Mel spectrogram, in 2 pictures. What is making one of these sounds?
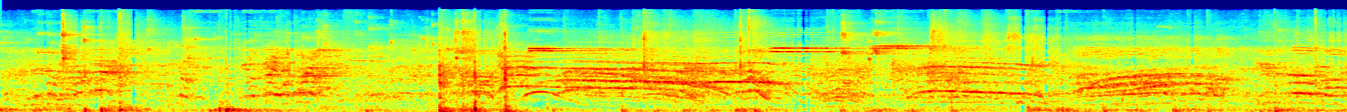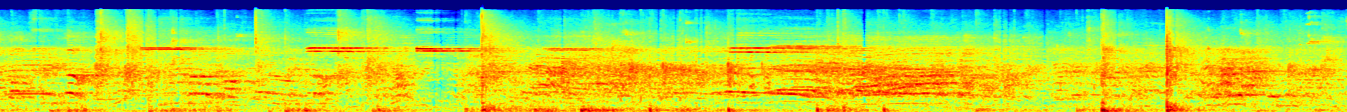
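Men shout and call out to each other, echoing in a large hall.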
